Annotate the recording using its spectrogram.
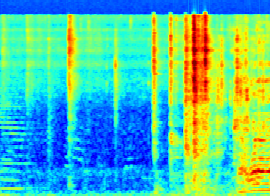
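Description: Metal tongs clink against a metal can.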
